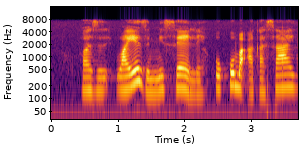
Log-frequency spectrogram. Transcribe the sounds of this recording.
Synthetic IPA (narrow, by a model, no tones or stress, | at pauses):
wajezimisɛlɛukʼuɓa̰ʔakʼasaːji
